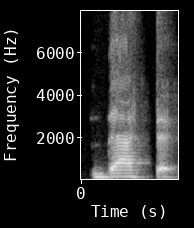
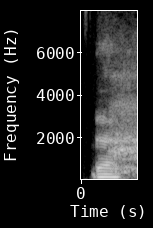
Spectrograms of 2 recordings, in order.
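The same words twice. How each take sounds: First: It is said with an Indian accent. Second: It is said with a plain American accent. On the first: "parents might pronounce the word that, that as that" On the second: "the word that"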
